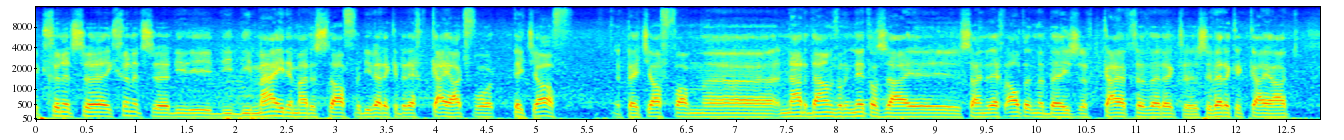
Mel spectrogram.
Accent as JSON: {"language": "Dutch", "country": "Netherlands", "said": "Ik denk nog steeds dat wij als Nederlanders"}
